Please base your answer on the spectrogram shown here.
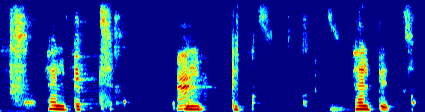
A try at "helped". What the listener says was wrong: No, you put sound there. No sound. No sound comes out of our mouth. Help. Help.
